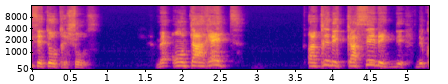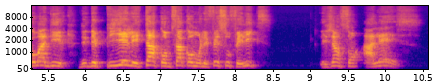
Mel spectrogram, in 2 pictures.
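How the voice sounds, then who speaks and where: Middle-aged congolese guy ranting about politics, highish voice, keeps repeating himself, lots of um-like fillers. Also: fairly bright tone. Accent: Congolese French. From Democratic Republic of the Congo. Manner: emphatic, repeats points, hesitant fillers. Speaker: political commentator. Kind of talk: impassioned political commentary.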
